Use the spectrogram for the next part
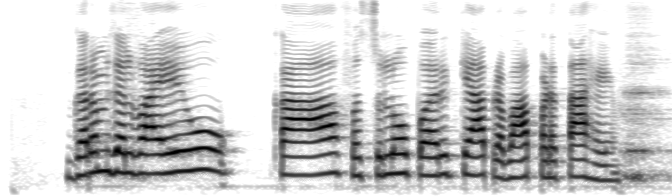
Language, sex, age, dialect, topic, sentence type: Hindi, female, 18-24, Kanauji Braj Bhasha, agriculture, question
